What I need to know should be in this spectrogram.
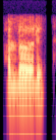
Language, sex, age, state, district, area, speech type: Kannada, male, 18-30, Karnataka, Gulbarga, rural, conversation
